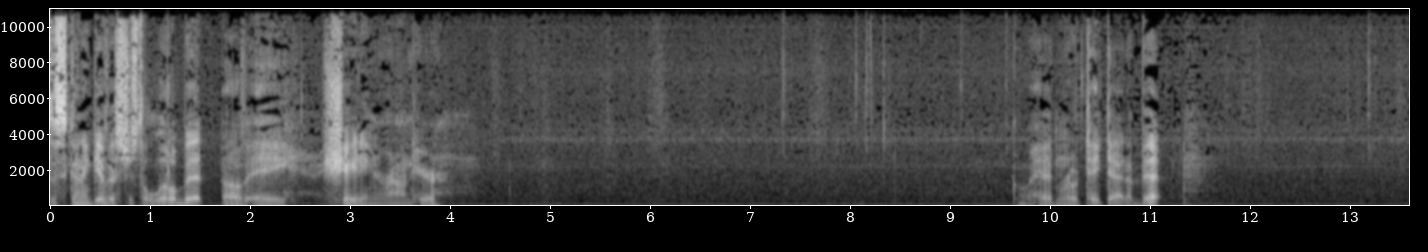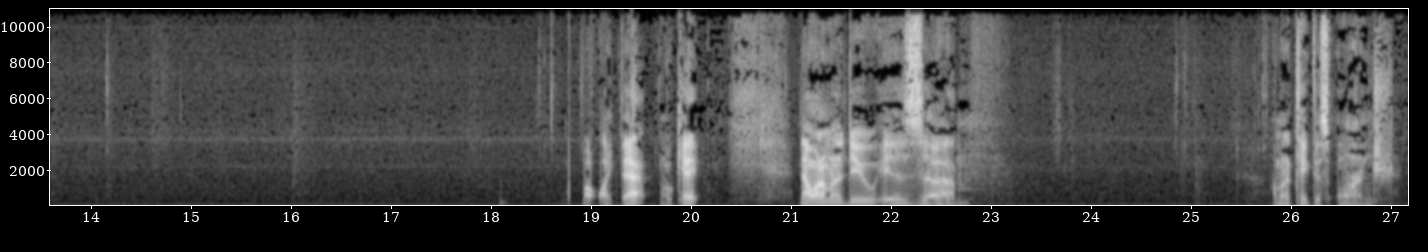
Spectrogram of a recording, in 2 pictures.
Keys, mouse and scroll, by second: 7.4-9.7 drag, 19.7 click, 25.1 click, 26.0 click.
